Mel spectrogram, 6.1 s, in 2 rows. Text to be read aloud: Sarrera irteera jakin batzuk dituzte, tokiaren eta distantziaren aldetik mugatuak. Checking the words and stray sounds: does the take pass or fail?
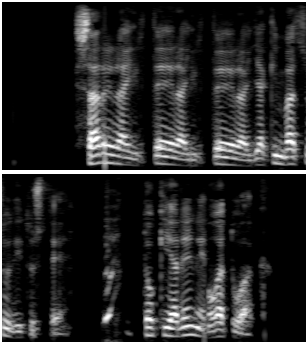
fail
